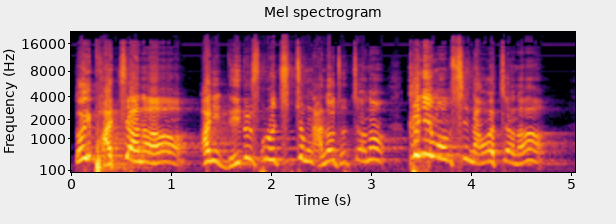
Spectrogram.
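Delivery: loud, high, insistent reproach; exasperated scolding. Acted. Jesus berating disciples worried about bread, exasperated scolding. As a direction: hammer each reminder at them in disbelief.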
